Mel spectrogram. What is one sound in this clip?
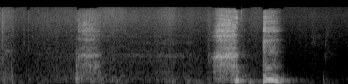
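A young woman speaks quietly and anxiously into a phone close by.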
